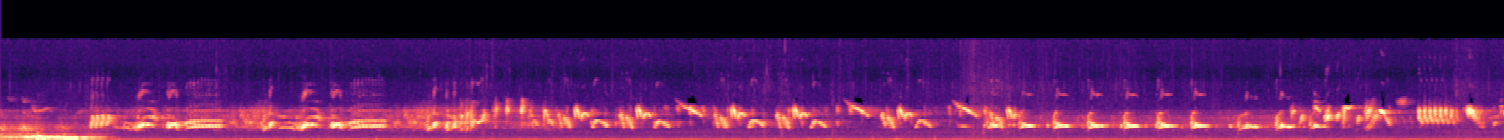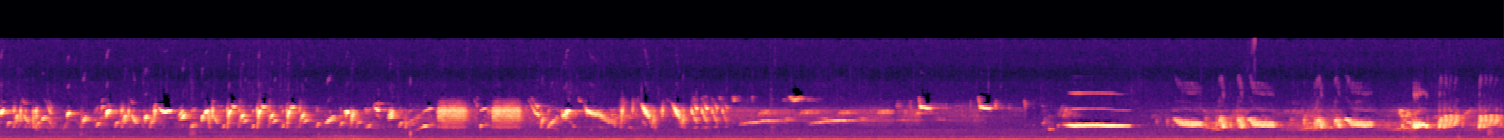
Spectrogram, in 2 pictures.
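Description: Birds chirping and twittering in quick runs of high notes, with a brief lull and a single held whistle near the end before the chirping resumes.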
